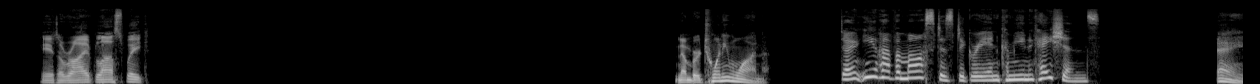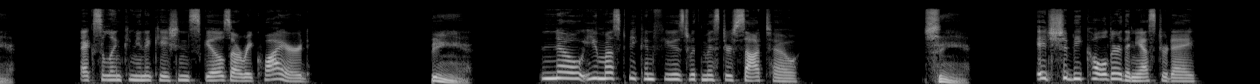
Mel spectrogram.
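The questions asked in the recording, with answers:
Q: Don't you have a master's degree in communications?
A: B: No, you must be confused with Mr. Sato.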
